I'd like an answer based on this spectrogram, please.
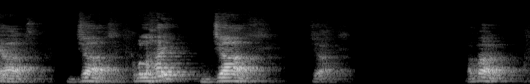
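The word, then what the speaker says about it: czar: আবার ক্লিক, সিএলআইসি কে, সি এর উচ্চারণটা নেই। জেড এর ব্যাপারে দেখি, সি জেড এ আর, জার, বলা হয় জার, জার।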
